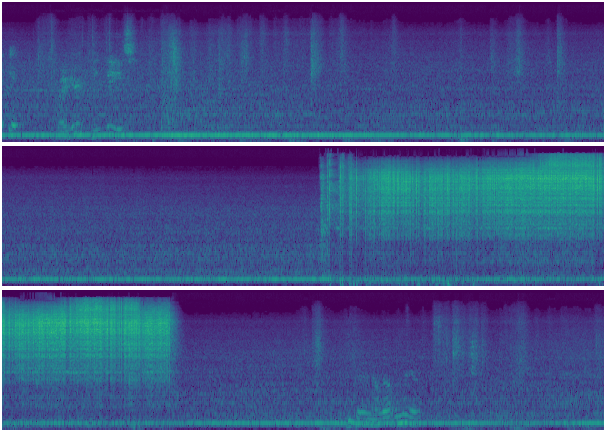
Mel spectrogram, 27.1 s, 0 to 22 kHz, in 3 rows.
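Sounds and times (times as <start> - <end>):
electrical hum: 0.0 - 9.2, 13.6 - 27.0
welder arc crackling: 13.8 - 20.8.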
